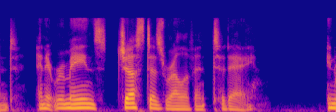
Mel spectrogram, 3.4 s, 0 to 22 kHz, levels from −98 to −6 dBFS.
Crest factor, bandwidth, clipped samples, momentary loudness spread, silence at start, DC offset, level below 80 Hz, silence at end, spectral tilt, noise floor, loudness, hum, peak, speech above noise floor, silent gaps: 20 dB; 11.5 kHz; under 0.1%; 15 LU; 0 s; under 0.1%; -54 dBFS; 0 s; -5.5 dB/octave; -71 dBFS; -28 LUFS; none; -8 dBFS; 44 dB; none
